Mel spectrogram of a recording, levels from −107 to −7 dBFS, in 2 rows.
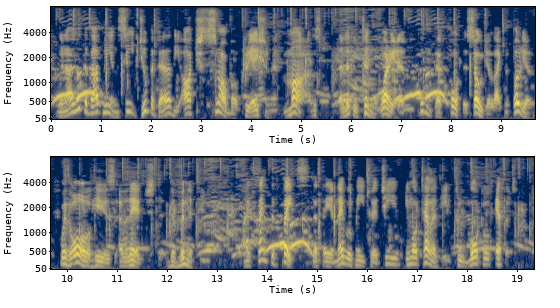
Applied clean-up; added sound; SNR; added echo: classical method Wiener filter.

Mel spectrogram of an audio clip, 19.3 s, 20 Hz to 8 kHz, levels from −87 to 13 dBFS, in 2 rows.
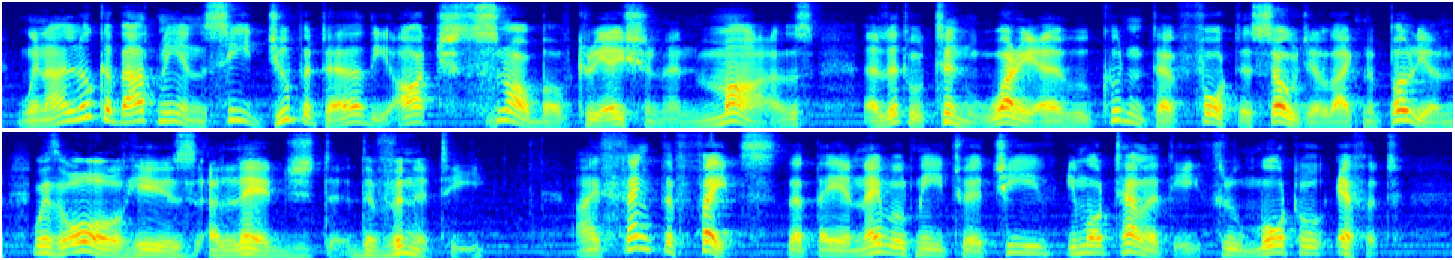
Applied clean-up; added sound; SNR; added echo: none; none; none; none.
